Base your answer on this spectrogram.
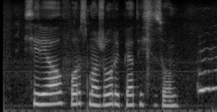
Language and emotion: Russian, neutral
